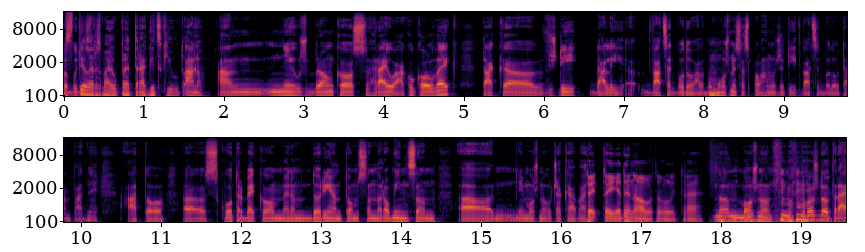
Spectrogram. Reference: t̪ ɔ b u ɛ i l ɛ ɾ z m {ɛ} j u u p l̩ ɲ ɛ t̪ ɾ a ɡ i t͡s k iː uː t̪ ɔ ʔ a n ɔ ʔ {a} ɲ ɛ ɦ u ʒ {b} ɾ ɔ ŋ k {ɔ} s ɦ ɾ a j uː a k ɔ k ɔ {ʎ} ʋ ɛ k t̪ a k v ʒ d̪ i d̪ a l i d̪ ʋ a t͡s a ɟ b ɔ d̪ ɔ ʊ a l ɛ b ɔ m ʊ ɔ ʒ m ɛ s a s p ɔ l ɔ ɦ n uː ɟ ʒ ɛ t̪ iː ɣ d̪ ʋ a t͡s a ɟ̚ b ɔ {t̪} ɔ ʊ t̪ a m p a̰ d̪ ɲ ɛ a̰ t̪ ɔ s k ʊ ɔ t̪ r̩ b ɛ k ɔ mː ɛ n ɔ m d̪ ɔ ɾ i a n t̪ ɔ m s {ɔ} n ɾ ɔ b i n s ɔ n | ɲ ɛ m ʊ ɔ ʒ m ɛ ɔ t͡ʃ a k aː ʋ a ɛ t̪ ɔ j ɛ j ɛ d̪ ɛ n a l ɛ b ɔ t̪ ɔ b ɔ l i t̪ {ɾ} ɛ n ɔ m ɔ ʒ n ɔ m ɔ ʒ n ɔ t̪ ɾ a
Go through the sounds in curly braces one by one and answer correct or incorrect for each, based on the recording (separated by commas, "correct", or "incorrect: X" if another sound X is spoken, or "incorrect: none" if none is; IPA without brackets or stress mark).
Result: incorrect: a, correct, correct, correct, incorrect: l, incorrect: d̪, correct, correct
